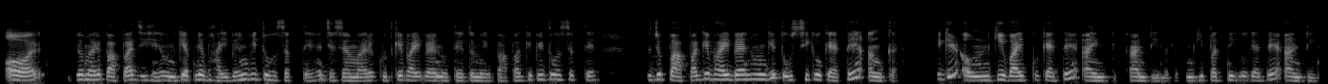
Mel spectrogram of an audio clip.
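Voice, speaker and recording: A woman teacher talks through a lesson at an even, medium pitch. She repeats each word slowly and checks in often with short confirmations. Her manner is patient and steady. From India. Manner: patient, repeats words and says "ठीक है" often. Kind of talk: explaining a textbook lesson in Hindi.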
